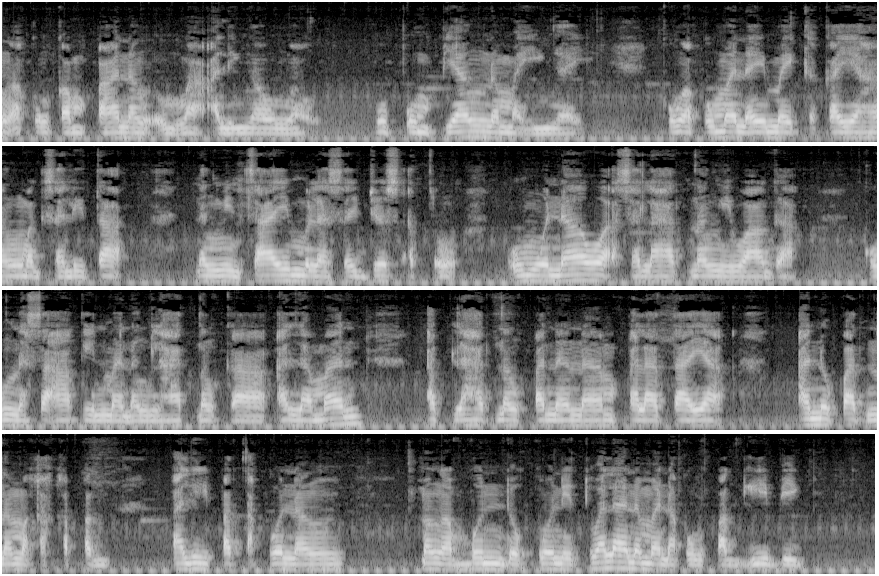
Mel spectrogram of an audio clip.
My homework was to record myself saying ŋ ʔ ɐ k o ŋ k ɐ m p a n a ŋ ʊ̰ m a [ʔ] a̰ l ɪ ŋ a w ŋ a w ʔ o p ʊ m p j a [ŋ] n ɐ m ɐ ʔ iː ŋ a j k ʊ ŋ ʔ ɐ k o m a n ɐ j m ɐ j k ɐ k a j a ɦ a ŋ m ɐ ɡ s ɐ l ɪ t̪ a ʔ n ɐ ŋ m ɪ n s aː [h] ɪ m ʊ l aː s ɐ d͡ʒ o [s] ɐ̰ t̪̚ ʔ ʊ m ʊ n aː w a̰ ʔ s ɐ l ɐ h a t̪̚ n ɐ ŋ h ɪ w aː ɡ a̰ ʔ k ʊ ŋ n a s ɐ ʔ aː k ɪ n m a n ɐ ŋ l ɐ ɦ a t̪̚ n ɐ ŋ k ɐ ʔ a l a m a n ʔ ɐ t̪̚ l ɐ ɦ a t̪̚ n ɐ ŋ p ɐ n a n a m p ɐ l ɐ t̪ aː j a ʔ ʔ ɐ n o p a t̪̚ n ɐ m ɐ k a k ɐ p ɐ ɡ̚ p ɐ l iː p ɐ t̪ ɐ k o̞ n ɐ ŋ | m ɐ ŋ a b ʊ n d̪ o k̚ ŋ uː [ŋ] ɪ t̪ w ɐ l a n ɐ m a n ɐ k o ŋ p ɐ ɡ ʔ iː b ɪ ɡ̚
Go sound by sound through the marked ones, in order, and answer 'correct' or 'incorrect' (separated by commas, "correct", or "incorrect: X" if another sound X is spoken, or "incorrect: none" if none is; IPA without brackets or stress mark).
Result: correct, correct, correct, correct, incorrect: n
